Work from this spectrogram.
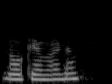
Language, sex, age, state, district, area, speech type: Telugu, female, 18-30, Andhra Pradesh, Visakhapatnam, urban, conversation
